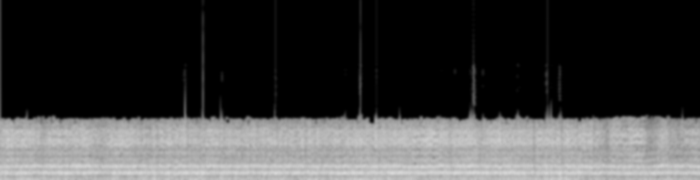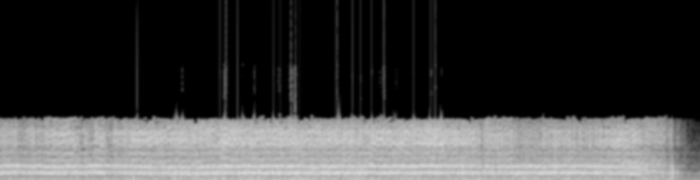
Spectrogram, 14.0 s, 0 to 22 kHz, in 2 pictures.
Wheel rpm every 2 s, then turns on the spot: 230, 230, 230, 220, 220, 230, 190.
none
